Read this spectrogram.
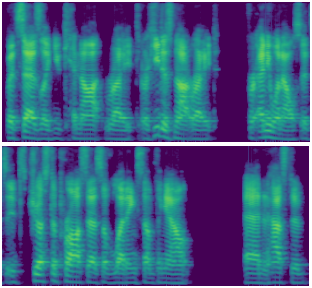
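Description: A man with a fairly low, bright and forceful voice hosts a reflective podcast chat. He thinks aloud in a halting way, circling back to rephrase as he goes. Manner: halting, thoughtful, hedges and rephrases ideas. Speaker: podcast host. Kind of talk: casual reflective podcast conversation.

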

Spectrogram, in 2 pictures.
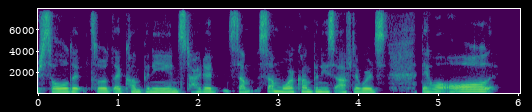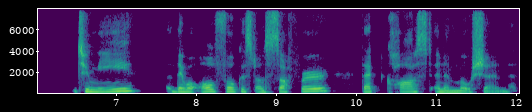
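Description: Man, German accent, middle-aged, gravelly, eager and rambling, dry close sound. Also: fairly high pitch, measured pace, darkish tone, no room sound. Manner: enthusiastic, rambling with restarts. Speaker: startup founder. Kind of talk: conversational interview.

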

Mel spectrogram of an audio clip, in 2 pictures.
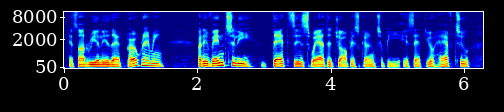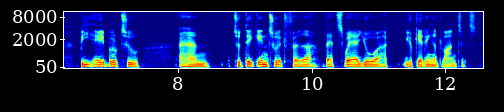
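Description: Man, danish accent, lowish voice, dry close mic, explanatory, repeats words. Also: fairly even intonation, moderate pace, darkish tone, no echo. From Denmark. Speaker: guest, STEM educator. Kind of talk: interview answers.

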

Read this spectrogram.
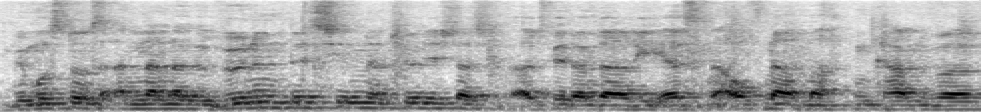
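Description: A man's voice: fairly low pitch, level tone, fast, darkish tone. A man speaking as a producer on a panel, explaining things in an informal, conversational way, recorded at a distance in an echoey room. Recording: echoey room, distant mic, faint noise.

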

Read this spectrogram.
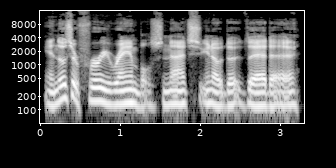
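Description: A man with a creaky voice hosting a bedtime podcast, rambling haltingly through tangents in a soothing, lulling way. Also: mid-range voice, fairly even intonation, dry recording, clean studio sound. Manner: meandering, halting, full of tangents. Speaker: podcast host.

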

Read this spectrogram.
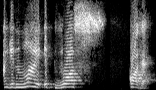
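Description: A woman with an Indonesian accent, a native Indonesian speaker, giving personal testimony as an interview guest in halting English full of fillers and restarts. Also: high voice, fairly bright tone, dull audio.

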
